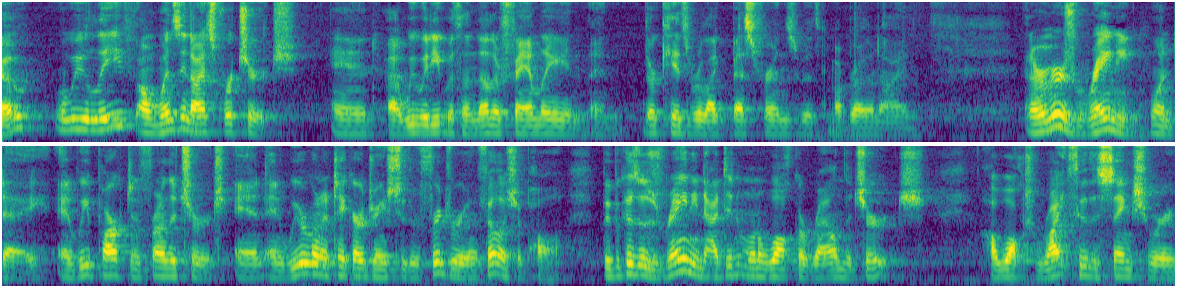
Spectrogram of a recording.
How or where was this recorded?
large echoing room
